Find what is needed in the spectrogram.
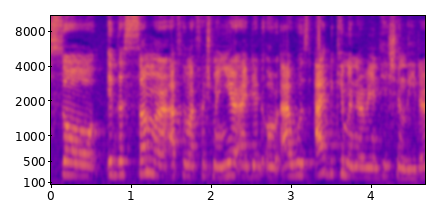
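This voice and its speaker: Over noticeable background noise, a woman speaks at a fairly quick pace in a fairly high pitch with fairly even intonation. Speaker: college student vlogger. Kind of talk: casual vlog story time. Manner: loud.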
